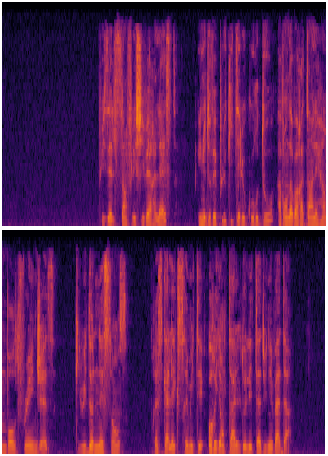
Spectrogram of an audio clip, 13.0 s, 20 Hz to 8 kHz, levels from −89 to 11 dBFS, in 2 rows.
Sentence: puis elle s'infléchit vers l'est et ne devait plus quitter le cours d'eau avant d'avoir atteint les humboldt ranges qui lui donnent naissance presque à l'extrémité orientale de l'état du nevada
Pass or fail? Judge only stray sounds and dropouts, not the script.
pass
